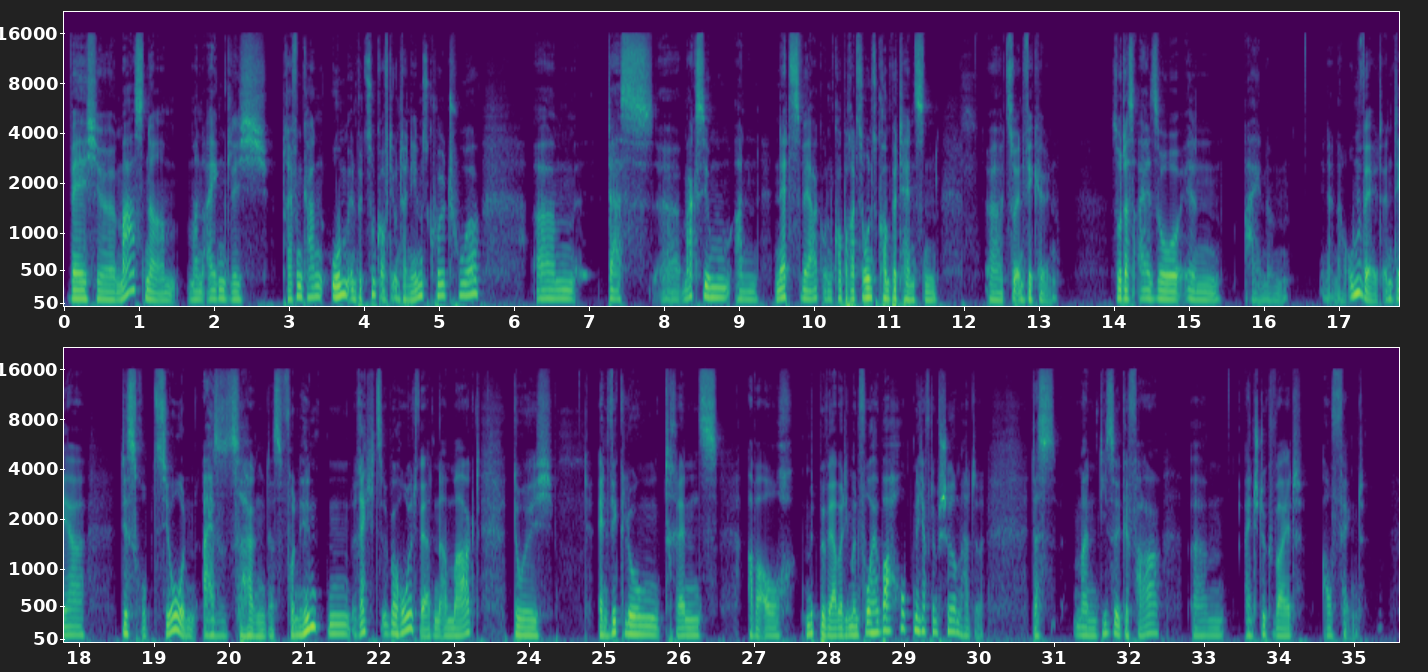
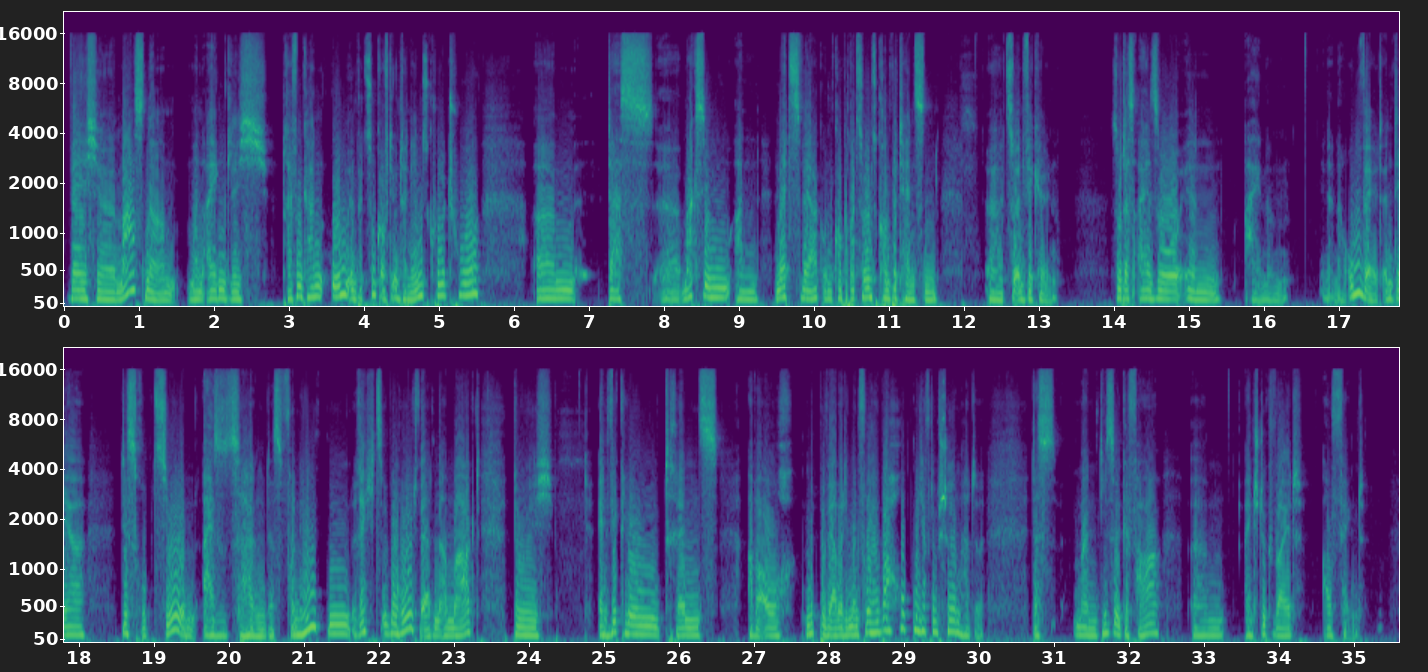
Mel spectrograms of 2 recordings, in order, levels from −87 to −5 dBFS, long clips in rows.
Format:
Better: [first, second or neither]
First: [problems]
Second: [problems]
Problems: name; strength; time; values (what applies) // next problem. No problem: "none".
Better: first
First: none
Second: distortion; heavy; 18% of the sound clipped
